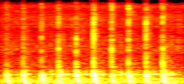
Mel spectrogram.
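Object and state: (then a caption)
Crunchy baked pepper patties. Homemade vegan pepper patties are tapped while baking, giving about nine short, crisp taps in a steady rhythm, each dying away quickly. The dry, hollow clicks show the patties are turning out good and crunchy.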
